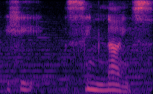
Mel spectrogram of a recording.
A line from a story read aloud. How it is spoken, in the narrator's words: I stammered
